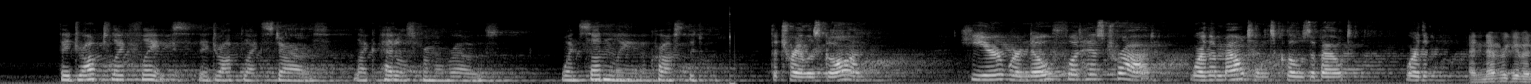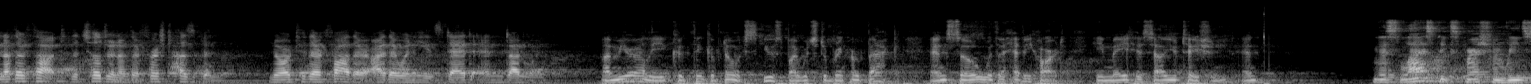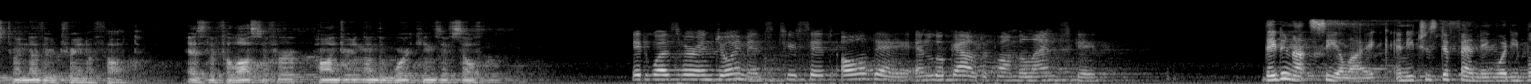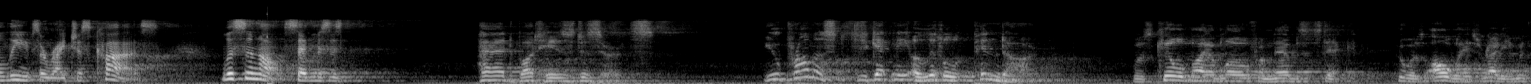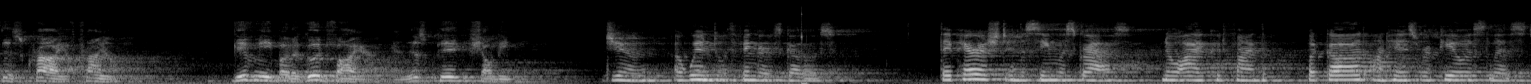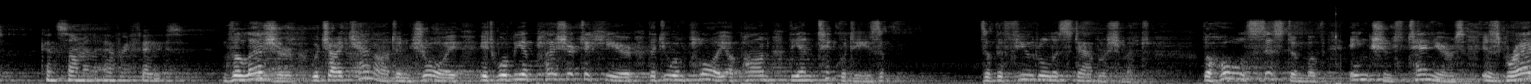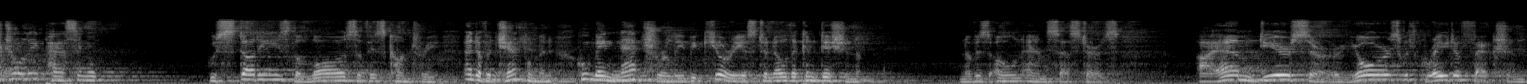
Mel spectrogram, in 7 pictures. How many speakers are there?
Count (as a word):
nine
